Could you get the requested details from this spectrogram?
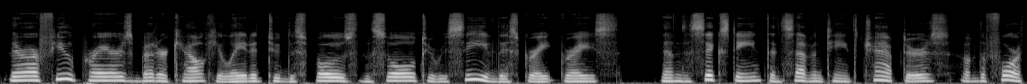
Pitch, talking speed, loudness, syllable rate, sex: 160 Hz, 140 wpm, -18 LUFS, 4.1 syllables/s, male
